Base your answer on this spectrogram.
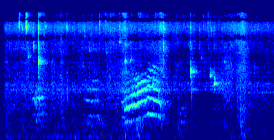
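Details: Two Siberian Forest kittens, Michka and Sacha, indoors switching between washing and wrestling; one short, soft harmonic mew that rises then falls, amid quiet rustling, licking and small clicks.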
